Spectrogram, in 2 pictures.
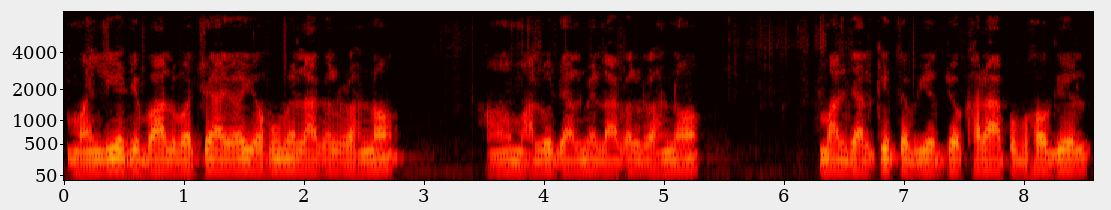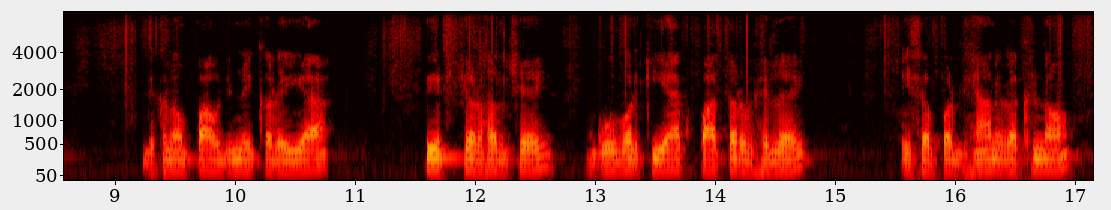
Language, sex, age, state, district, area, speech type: Maithili, male, 60+, Bihar, Muzaffarpur, rural, spontaneous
